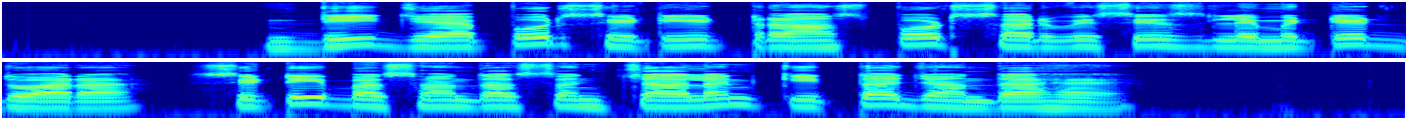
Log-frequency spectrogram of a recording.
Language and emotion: Punjabi, neutral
